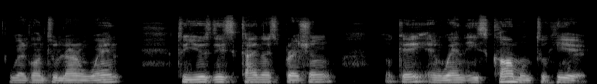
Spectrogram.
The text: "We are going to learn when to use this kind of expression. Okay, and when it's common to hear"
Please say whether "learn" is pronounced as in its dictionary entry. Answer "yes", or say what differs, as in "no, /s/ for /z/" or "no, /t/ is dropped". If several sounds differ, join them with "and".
yes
